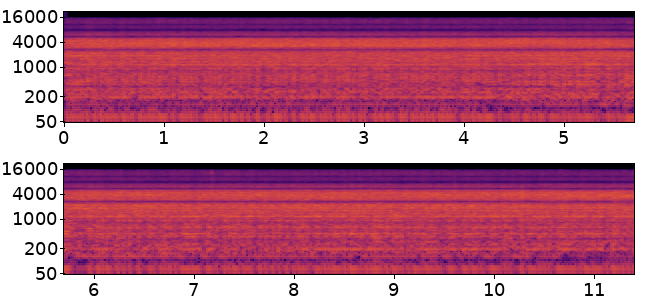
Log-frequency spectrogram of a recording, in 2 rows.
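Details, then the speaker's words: Craftsman 5hp 21" two-stroke snowblower after carburetor repair (leaking fixed), 20:1 fuel mix: high, buzzy, steady drone with no misses or surging, no leaks; running normally. "sounds good no leaks i think we have a winner"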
